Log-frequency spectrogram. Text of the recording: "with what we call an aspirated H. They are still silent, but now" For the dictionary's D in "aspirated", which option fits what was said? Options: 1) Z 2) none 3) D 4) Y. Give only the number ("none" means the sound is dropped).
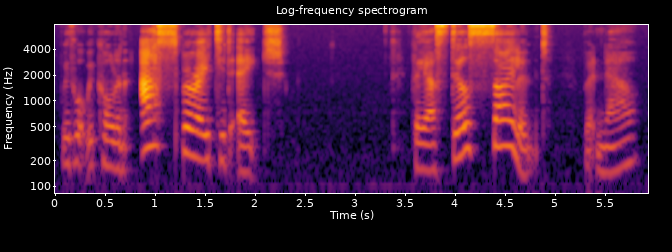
3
